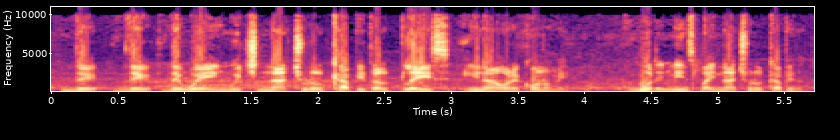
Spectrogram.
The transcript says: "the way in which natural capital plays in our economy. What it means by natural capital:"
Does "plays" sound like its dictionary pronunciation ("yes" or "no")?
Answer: no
